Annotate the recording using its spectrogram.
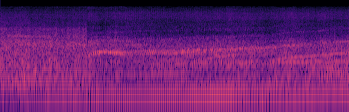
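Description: Motorcycle engine under acceleration, its pitch climbing steadily from about a second in, over the rush of wind on an action camera's built-in microphone.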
